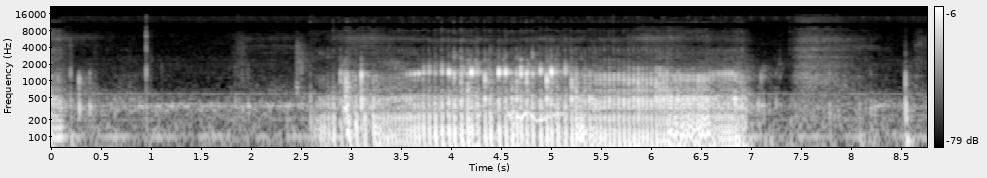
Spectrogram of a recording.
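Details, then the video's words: Loud snore of a sleeping Dogue de Bordeaux: a single long, rattling, rapidly pulsed inhalation lasting about four seconds, framed by quiet breathing and a faint click. "Dogue de Bordeaux - This video is for all that don’t know mastiffs snore loudly ."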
